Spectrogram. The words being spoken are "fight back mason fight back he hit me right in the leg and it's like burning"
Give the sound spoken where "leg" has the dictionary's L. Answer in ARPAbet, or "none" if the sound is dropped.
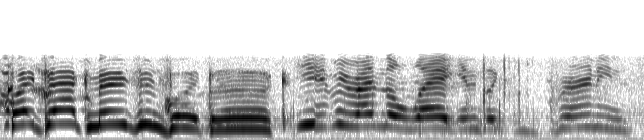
W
